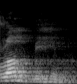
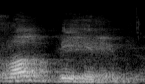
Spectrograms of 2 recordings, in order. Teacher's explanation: direkt nun harfini atlıyoruz yok ediyoruz ve mim harfini rayya katarak burundan ses getirmeden okuyoruz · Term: gunnesiz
